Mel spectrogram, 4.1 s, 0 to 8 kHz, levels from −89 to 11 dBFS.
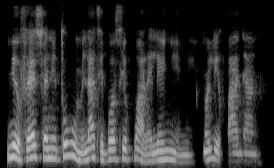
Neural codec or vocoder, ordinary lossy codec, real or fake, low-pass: codec, 44.1 kHz, 7.8 kbps, Pupu-Codec; none; fake; 7.2 kHz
